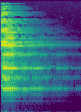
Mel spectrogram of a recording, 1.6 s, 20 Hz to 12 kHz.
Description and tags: Jump scare sound 3
Sound made for jumpscare scenes in games or movies. Made with Musescore
jumpscare, horror, scare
